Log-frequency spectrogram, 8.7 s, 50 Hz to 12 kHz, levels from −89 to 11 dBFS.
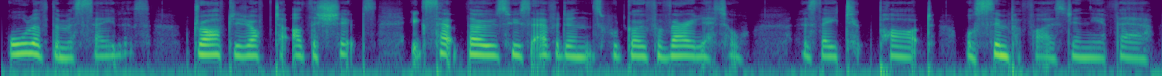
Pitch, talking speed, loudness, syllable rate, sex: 215 Hz, 195 wpm, -20 LUFS, 5.9 syllables/s, female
